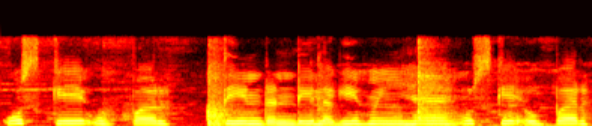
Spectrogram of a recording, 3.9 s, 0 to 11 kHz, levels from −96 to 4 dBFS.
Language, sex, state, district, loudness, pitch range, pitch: Hindi, female, Punjab, Fazilka, -13 LUFS, 235-250 Hz, 245 Hz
